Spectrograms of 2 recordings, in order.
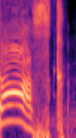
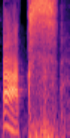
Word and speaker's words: ask: Again, it is ask, not ax.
